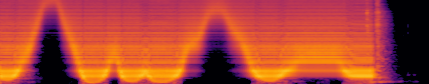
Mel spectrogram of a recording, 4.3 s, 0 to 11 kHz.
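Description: Behringer Model D FM synth patch run through a digital 24 dB-per-octave high-pass filter, giving a buzzy harmonic tone whose brightness sweeps up and down in several swells before cutting off abruptly near the end, with no voices.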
